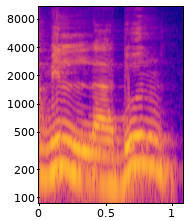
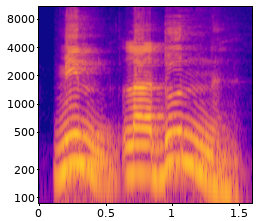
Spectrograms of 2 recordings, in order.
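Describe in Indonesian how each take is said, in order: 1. Bunyi n menyatu sepenuhnya menjadi bunyi l yang ditasydid. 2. Kata pertama berakhir dengan bunyi n yang jelas. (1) "seperti membaca mil ladun tanpa nun" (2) "nunnya sudah tidak dianggap"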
